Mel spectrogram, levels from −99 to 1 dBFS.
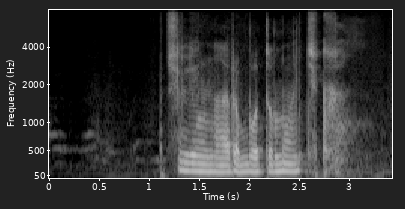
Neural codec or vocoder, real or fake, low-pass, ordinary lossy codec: codec, 16 kHz, 2 kbps, FreqCodec, larger model; fake; none; none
